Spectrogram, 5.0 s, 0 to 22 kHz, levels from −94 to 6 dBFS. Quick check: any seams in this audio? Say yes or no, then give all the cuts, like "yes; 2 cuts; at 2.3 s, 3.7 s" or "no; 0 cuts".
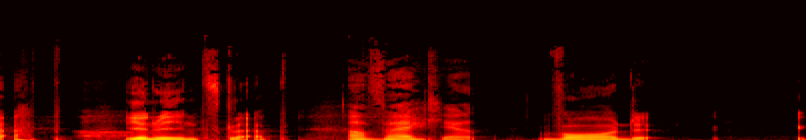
yes; 1 cut; at 3.2 s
